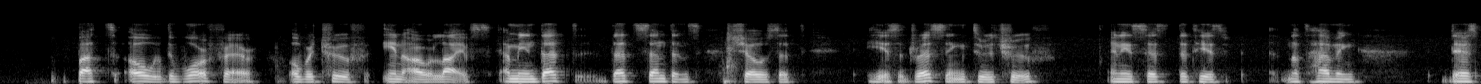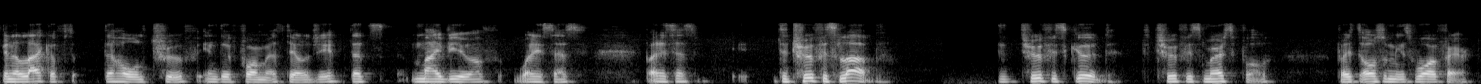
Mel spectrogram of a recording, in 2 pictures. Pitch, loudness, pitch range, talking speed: 125 Hz, -17 LUFS, 120-130 Hz, 140 wpm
